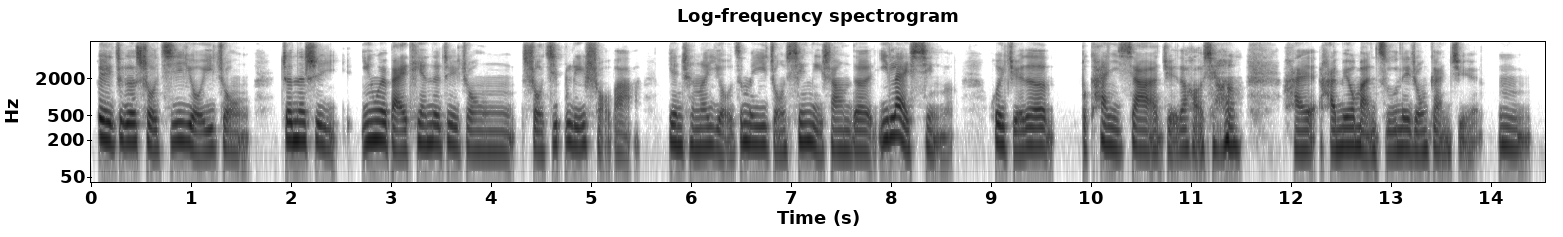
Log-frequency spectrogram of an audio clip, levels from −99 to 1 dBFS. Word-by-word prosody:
对 200 -4 +7
这 200 - 0
个 185 0 +6
手 175 -5 +3
机 185 +6 +2
有 135 -7 +2
一 150 +2 -2
种 65 - -6 0.3
真 195 - +5
的 195 - +5
是 190 -1 +5 0.4
因 200 +3 +4
为 195 - +6
白 150 -5 +2
天 180 +4 -1
的 175 -1 +1
这 170 -1 -2
种 140 -3 -7
手 140 -3 -2
机 175 +6 0
不 185 +1 -4
离 170 -1 0
手 - - -3
吧， - - -8 0.3
变 180 -2 +1
成 160 -1 -3
了 155 - -1
有 150 -5 -4
这 185 - -2
么 180 -2 +2
一 170 0 0
种 155 - -5
心 190 +5 +2
理 165 -7 -2
上 145 +1 -2
的 140 -1 -1
依 210 +3 +1
赖 235 0 +6
性 - - +1
了， - - -14 0.3
会 180 -2 +3
觉 140 -3 -2
得 160 +1 +2 0.3
不 - - -6
看 175 -5 -1
一 - - -1
下， 145 0 +1
觉 - - -6
得 150 - -3
好 145 -1 -5
像 165 0 +2 0.4
还 145 0 -3
还 145 - -1
没 155 +1 +2
有 160 - +3
满 155 -3 +1
足 135 +1 0
那 150 0 0
种 135 0 -2
感 - - -5
觉， 205 - -4 0.2
嗯。 170 +5 -5
160 Hz, 255 characters per minute, -22 LUFS, 145-185 Hz, 0.4 s, 对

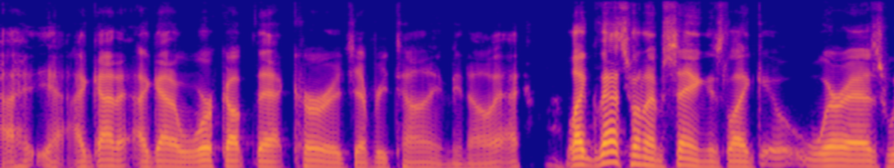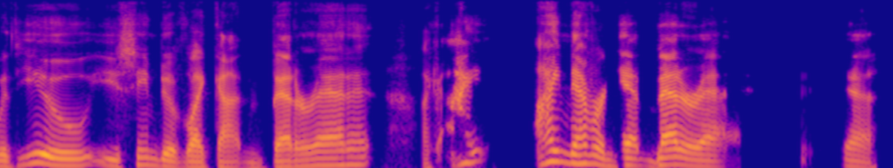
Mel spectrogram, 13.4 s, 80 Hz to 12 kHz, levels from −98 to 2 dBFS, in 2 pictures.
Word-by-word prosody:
I - - -7
yeah, - - -9
I 105 +1 -5
gotta 120 +2 0
I 110 - -1
gotta 115 -1 0
work 115 +4 0
up 115 0 +1
that 105 -2 -2
courage 105 -6 -2
every 100 0 -5
time, 100 -5 -10
you 85 - -13
know. 85 +1 -9
I 105 +2 -7
I - - -7 0.4
like, 150 -3 +6
that's 195 -2 +6
what 165 -2 +3
I'm 130 -4 +2
saying 125 -1 +1
is 110 -1 -8
like, 110 -4 0
w - - -9
whereas 120 -3 +1
with 115 0 -5
you, 145 -5 +2
you 125 -5 -7
seem 145 +3 -6
to 120 - +2
have, 105 -3 -2
like, 105 -3 +1
gotten 105 -5 -4
better 115 +3 +2
at 140 +1 +1
it. 150 +1 -6 0.4
Like, - - -13 0.2
I 200 +2 -8 0.4
I 210 +1 +3
never 175 -6 +3
get 125 0 0
better 145 -4 +5
at 115 -2 -1 0.9
Yeah. - - -5
115 Hz, 195 wpm, -24 LUFS, 105-140 Hz, 0.9 s, like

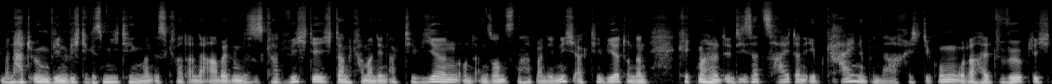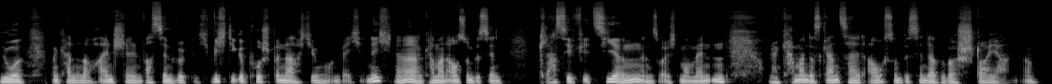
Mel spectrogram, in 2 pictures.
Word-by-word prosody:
man 95 -1 0
hat 105 - +1
irgendwie 105 -3 +4
'n 95 - +5
wichtiges 95 -1 -2
Meeting. 100 -1 +1
Man 90 -1 0
ist 90 0 -3
grad 95 -1 -6
an - - -1
der 85 - -2
Arbeit 95 +3 +2
und 95 - +4
das 90 0 -3
ist 85 -1 -2
grad 95 -2 -7
wichtig. 115 -2 +2
Dann 95 -3 +3
kann 95 - -7
man 95 - +4
den 95 -1 +2
aktivieren 105 +4 +2
und 95 -1 -3
ansonsten 100 +1 0
hat 95 - -5
man 90 - -1
den 90 0 0
nicht 125 +1 +2
aktiviert. 105 0 +1
Und 95 - +1
dann 90 -1 +2 0.3
kriegt - - -5
man 110 -3 +6
halt 100 -1 +5
in 100 - 0
dieser 115 +3 -2
Zeit 110 +1 -4
dann 105 - +3
eben 105 0 -2
keine 130 -2 0
Benachrichtigungen 90 +6 -2
oder 90 -1 +1
halt 90 +1 -1
wirklich 105 0 +2
nur 100 -2 +5 0.3
man 95 - -1
kann 95 -2 -2
dann 90 - -1
auch 85 +3 -8
einstellen: 95 -2 0
Was 95 +1 -3
sind 95 -5 +2
wirklich 95 +2 -6
wichtige 115 -4 0
Push-Benachrichtigungen 95 -5 -1
und - - -8
welche - - -11
nicht, 155 +6 +2
ne? 90 - 0
Dann 105 -7 +4
kann 90 +2 0
man 90 - +3
auch 95 +2 +2
so 95 - -2
'n - - +2
bisschen 85 -1 -3 0.3
klassifizieren 110 -4 +2
in 90 - 0
solchen 90 +2 -7
Momenten. 85 +5 +1
Und - - -16 0.4
dann 95 -2 -3
kann 100 - -2
man 105 0 +4
das 100 -2 -1
Ganze 100 +1 0
halt 95 - -2
auch 95 +3 -1
so - - -3
'n - - -1
bisschen 95 +1 -3
darüber 90 -2 -1
steuern, 90 -3 -3
ne? 85 +5 -6
95 Hz, 240 wpm, -22 LUFS, 90-105 Hz, 0.4 s, man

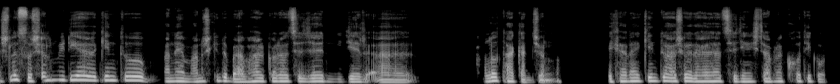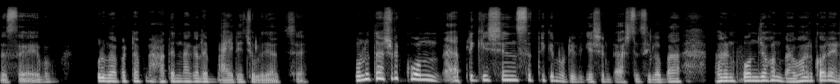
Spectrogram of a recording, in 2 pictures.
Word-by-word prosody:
আসলে 195 +10 +2
social 180 +4 +2
media 205 0 +3 0.2
কিন্তু 195 0 +1 0.4
মানে 140 +1 -1
মানুষ 140 +4 -1
কিন্তু 165 -1 -1
ব্যবহার 130 +5 +1
করে 145 0 0
হচ্ছে 140 0 +1
যে 140 - +2 0.2
নিজের 125 0 -2 0.2
আ - - +1 1.0
ভালো 165 +5 +3
থাকার 120 -8 0
জন্য। - - -2 0.6
এখানে 145 +3 0
কিন্তু 160 0 0
আসলে 150 +1 +2
দেখা 140 0 +2
যাচ্ছে 140 -1 0
জিনিসটা 135 +1 -2
আপনার 140 +1 -4
ক্ষতি 145 -1 -3
করতেছে 115 - -3 0.2
এবং 125 +2 -7 0.4
পুরো 155 0 +4
ব্যাপারটা 145 0 0
আপনার 140 0 -7
হাতের 130 +1 -1
নাগালে 135 -1 0
বাইরে 105 +3 -1
চলে - - -2
যাচ্ছে। - - -7 0.6
মূলত 235 +6 +4
আসলে 280 +2 +2
কোন 230 -2 +7 0.3
application 200 +1 +1 0.3
থেকে 195 -2 -3
notification 120 -3 -4
টা - - -4
আসতেছিল 110 +1 -3
বা 130 - +1 0.4
ধরেন 165 +2 +3
phone 175 0 +4
যখন 185 +1 +2
ব্যবহার 160 +5 +2
করেন 185 -6 +3
145 Hz, 170 wpm, -22 LUFS, 130-170 Hz, 1.0 s, কোন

